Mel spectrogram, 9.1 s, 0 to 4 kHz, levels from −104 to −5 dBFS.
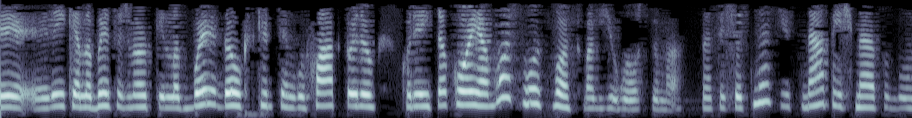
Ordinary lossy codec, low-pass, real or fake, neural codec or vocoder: MP3, 16 kbps; 3.6 kHz; fake; codec, 16 kHz, 0.5 kbps, X-Codec, HuBERT features, trained on balanced general audio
